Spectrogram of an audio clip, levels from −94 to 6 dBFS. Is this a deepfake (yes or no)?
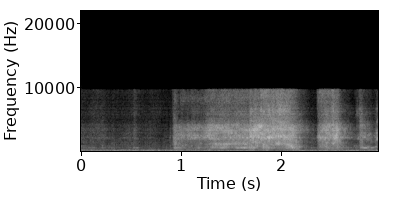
yes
